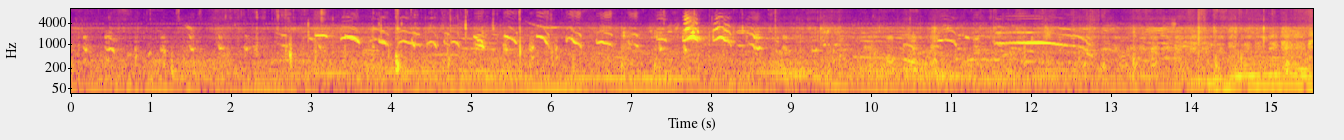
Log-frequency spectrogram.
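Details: Female Labrador Retriever pups aged 20 days, playing with their parents at a kennel in Olivares, Sevilla, Spain, during early socialisation; dense overlapping high whimpers and squeals, some drawn into longer falling whines, with one loud yelp midway.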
